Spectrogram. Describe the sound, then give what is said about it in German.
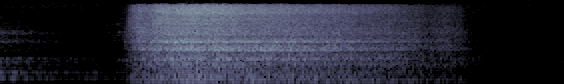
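A single long, breathy exhale demonstrating breathing out, lasting under two seconds, fairly loud, with a broad airy hiss that fades out gently at the end. “Ausschnaufen”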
